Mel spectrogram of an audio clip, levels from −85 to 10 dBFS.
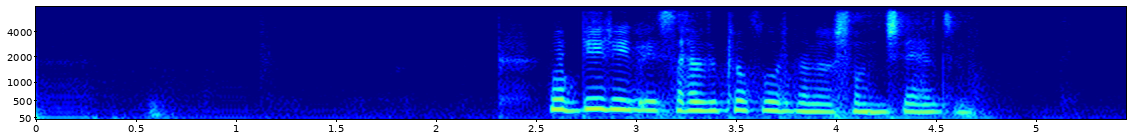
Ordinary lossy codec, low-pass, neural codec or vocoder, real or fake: Opus, 24 kbps; 7.2 kHz; codec, 16 kHz, 0.5 kbps, FreqCodec, larger model; fake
